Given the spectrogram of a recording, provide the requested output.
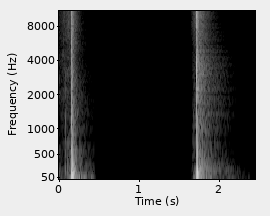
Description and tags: Book Closing
Closing a book (two versions)
book, close, closing, read, reading, slam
